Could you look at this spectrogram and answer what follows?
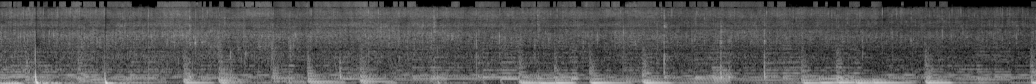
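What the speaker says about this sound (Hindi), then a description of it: "एबे पियाज पकेई भाजिबा।" Onions frying in hot oil in a kadai with bay leaf, dried chillies and cumin for chhole paneer, a loud steady sizzle with stirring scrapes and a background hum and rhythmic thumps throughout.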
